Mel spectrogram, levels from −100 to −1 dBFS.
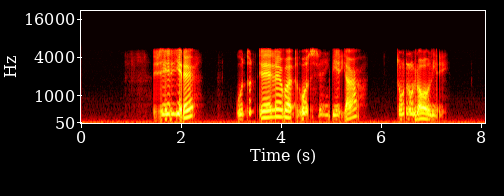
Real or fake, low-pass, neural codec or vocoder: fake; 5.4 kHz; autoencoder, 22.05 kHz, a latent of 192 numbers a frame, VITS, trained on many speakers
